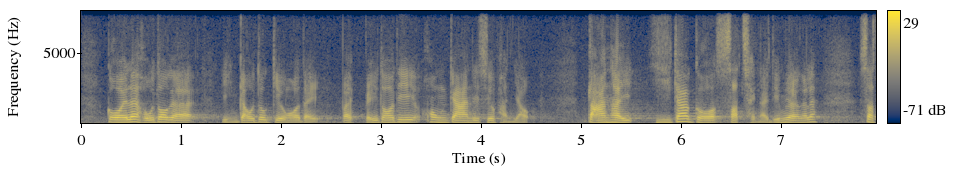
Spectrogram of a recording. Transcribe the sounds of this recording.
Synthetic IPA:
kɔː˧jlɛː˥ɦo˨˥wt̪ɔː˥kɛː˧jiː˨˩nkɐ˧wt̪o˥wkiː˧wŋɔː˨˧t̪e˨jpɐ˥˨˩pe˨˥jt̪ɔː˥t̪iː˥hʊ˥ŋkaː˥nt̪iː˥siː˨˥wpʰɐ˨˩ŋjɐ̰˨˧w | t̪aː˨nɦɐ˨jjiː˨˩kaː˥kɔː˧sɐ˨t̚t͡ʃʰɪ˨˩ŋhɐ˨jt̪iː˨˥mjœː˨˧˥ŋɡɛ˧lɛ˥sɐ˨t̚

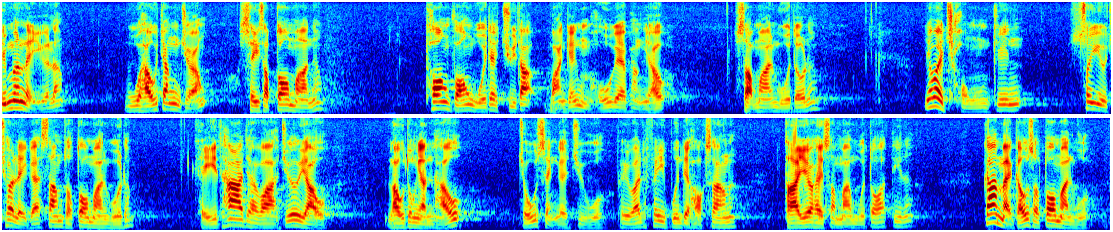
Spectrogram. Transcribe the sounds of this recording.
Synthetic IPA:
t̪i˨˥mjœː˨˥ŋle˨˩jkɛ˧laː˥ | wuː˨˩ɦɐ˨˥wt͡sɐ˥ŋt͡ʃœ̰ː˨˥ŋse˧jsɐ˨p̚t̪ɔː˥maː˨nːɐː˥ | t̪ʰɔː˥ŋfɔː˨˥ŋwuː˨t̪ɛː˥t͡ʃyː˨˧t̪ɐ˥k̚waː˨˩nkɪ˨˥ŋm̩˨˩ho˨˥wkɛː˧pʰɐ˨˩ŋjɐ̰˨˧w | sɐ˨p̚maː˨˧nwuː˨˩t̪o˧wlɛː˥ | jɐ˥nwɐ˨jt͡sʰʊ˨˩ŋkiː˧n | sɵ˥ɥji˧wt͡ʃʰɵ˥t̚le˨˩jkɛ˧saː˥msɐ˨p̚t̪ɔː˥maː˨nwuː˨˩laː˥ | kʰe˨˩jt̪ʰaː˥t͡sɐ˨hwaː˨˩t͡ʃyː˨˥ji˧wjɐ˨˩w | lɐ˨˩wt̪ʊ˨ŋjɐ˨˩nhɐ˨˥w | t͡so˨˥wsɪ˨˩ŋkɛː˧t͡ʃyː˨wuː˨˩pʰe˨˧jɥy˨˩waː˨˧t̪fe˥jpuː˨˥nt̪e˨˩hɔː˨k̚saː˥ŋlaː˥ | t̪aː˨jːœː˧˨khɐ˨jsɐ˨p̚maː˨nwuː˨t̪ɔː˥jɐ˥t̪iː˥laː˥ | kaː˥maː˨˩jkɐ˨˥ws̬ɐ˨p̚t̪ɔː˥maː˨nwuː˨

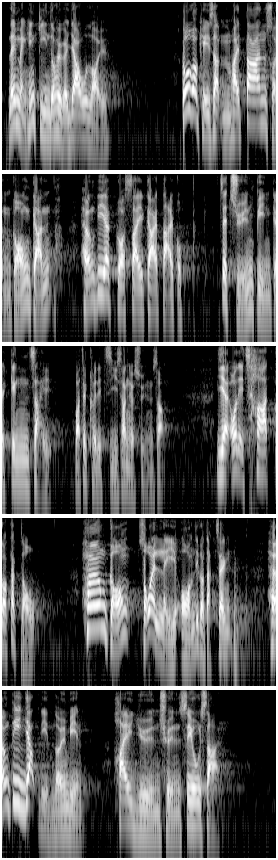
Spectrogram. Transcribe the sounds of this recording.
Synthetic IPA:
ne˨˧jmɪ˨˩ŋhiː˨˥nkiː˧nt̪o˧˥whʰkɛ˧jɐ˥wlɵ̰˨ɥ | kɔː˨˥kɔː˧kʰe˨˩js̬ɐ˨t̚m̩˨˩ɦɐ˨jt̪aː˥nsɵ˨˩nkɔː˨˥ŋkɐ˨˥n | hœː˨˥ŋt̪iː˥jɐ˥t̚kɔː˧sɐ˧jkaː˧jt̪a̰ː˨jkɔː˧k̚ | t͡sɛː˥˩t͡ʃyː˨˥npiː˧nkɛː˧kɪ˥ŋt͡sɐ̰˧j | waː˨t͡sɛː˨˥kʰɵ˨˧ɾe˨˩jt͡siː˨˩sɐ˥nkɛ̰ː˧sy̰ː˨˥nsɐ̰˨t̚ | jiː˨˩hɐ˨˩jʔɔː˨˧ɾe˨jt͡sʰaː˧t̚kɔː˧k̚t̪ɐ˥k̚t̪o̰˨˧˥w | hœː˥ŋkɔː˨˥ŋsɔː˨˥wɐ˨jle˨˩jʔɔː˨nliː˥kɔ˧t̪ɐ˨k̚t͡sɪ˥ŋ | hœː˨˥ŋt̪iː˥jɐ˥t̚liː˨˩nlɵ˨˧ɥmiː˨n | hɐ˨jjyː˨˩nt͡ʃʰyː˨˩nsiː˥wsa̰ː˨˩n

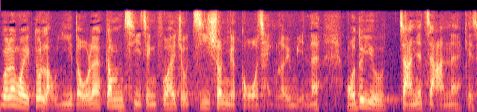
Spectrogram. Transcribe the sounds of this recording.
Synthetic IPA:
kɔː˧lɛː˥ŋɔ˨˧jɪ˨k̚t̪o˥wlɐ̰˨˩wjiː˧t̪o˧wlɛː˥kɐ˥mt͡sʰiː˧t͡sɪ˧ŋfu˨˥hɐ˨˥jt͡so˨˩wt͡siː˥sɵ˥nkɛː˧kwɔː˧t͡sʰɪ̰˨˩ŋlɵ̰˨˧ɥmḭː˨˩nlɛː˥ | ŋɔː˨˧t̪̬o˥wjiː˧wt͡saː˧njɐ˥t̚t͡sa̰ː˧nlɛː˥kʰe˨˩jsɐ˨

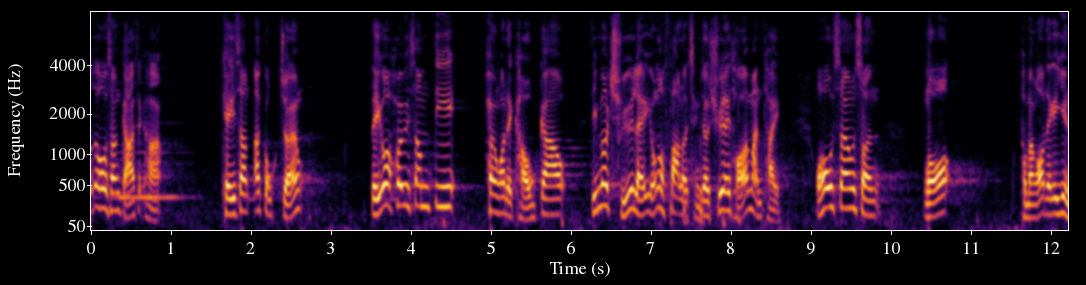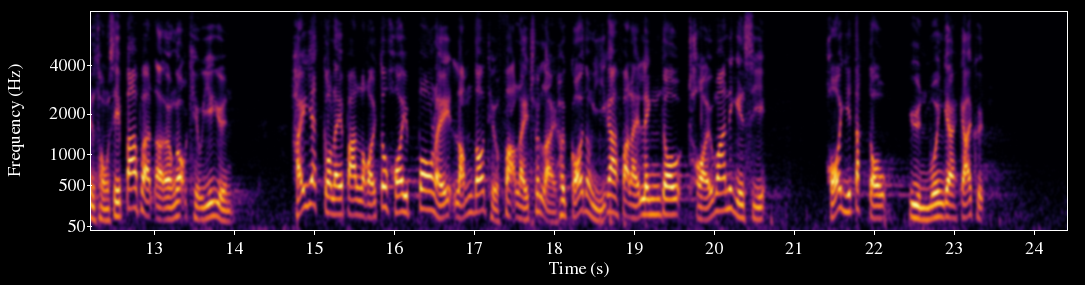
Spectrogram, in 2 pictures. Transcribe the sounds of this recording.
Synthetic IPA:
ŋɔː˨˧t̪o˥who˨˥wsœː˨˥ŋkaː˨˥sɪ˥k̚ha̰ː˨˧ | kʰe˨˩jsɐ˨t̚aː˧kʊ˨k̚t͡ʃœː˨˥ŋ | le˨˩kɔː˥hɵ˥ɥsɐ˥mt̪iː˥ | hœː˧ŋɔː˨˧ɾe˨˩jkʰɐ˨˩wkaː˧wt̪iː˨˥mjœː˨˥ŋt͡ʃʰyː˨˥le˨˧jʊ˨˧ŋjɐ˥kːɔ˧faː˧t̚lɵ˨t̚t͡sʰɪ˨˩ŋt͡sɔ˨˧wt͡ʃʰyː˨˧le˨˧jt̪ʰɔ˨˩waː˥mɐ˨nt̪ʰɐ˨˩j | ŋɔː˨˧ho˨˥wsœː˥ŋsɵ˧n | ŋɔː˨˧ | t̪ʰo˨ŋmaː˨˩ŋɔː˨˧e˨jkɛ˧jiː˨˧jy˨˩t̪ʰʊ˨˩ŋsiː˨˩paː˥wpʰaː˧˩t̚ʔœː˨˩ŋːɔː˧kʰiː˨˩wjiː˨˧jyː˨˩n | hɐ˨˥jːɐ˥t̚kɔː˧lɐ˨˧jpaː˧jlɔː˨jt̪o˥whɔː˨˥jiː˧pɔː˥ŋle˨˧jlɐ̰˨˥mt̪ɔː˨˥t̪ʰiː˨˩wfa̰ː˧t̚lɐ˨˧jt͡ʃʰt̚lɐ̰˨˩jhɵ˧ɥkɔː˨˥jt̪ʊ˨ŋjiː˨˩kaː˥kfaː˧t̚lɐ˨jlɪ˨ŋt̪o˧wt̪ʰɔː˨˩jwaː˥niː˥kiː˨˩nsiː˨ | hɔː˨˥jiː˧t̪ɐ˥k̚t̪o˧wjyː˨˩nmuː˨˧nkɛː˧kaː˨˥jkʰyː˨t̚

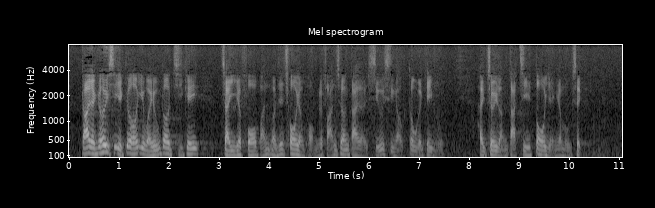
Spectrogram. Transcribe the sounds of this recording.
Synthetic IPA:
kaː˧jɐ˨˩p̚kɛː˧hɵ˥ɥsiː˨˥jɪ˨k̚t̪o˥whɔː˨˥jiː˧wɐ˨jho˨˥wt̪ɔː˥t͡siː˨ke˥j | t͡sɐ˧jkɛ˧fɔː˧pɐ˨˥nwaː˨t̚t͡sɛː˨˥t͡ʃʰɔː˥jɐ˨w̚hɔ̰ː˨˩ŋkɛː˧fa̰ː˨˥nsœː˥ŋt̪aː˧jlɐ˨˩jsiː˨˥wsiː˨˧ŋɐ̰˨˩wt̪o˥wkɛː˧ke˥jwṵː˨˩j | hɐ˨jt͡ʃɵ˧ɥlɐ˨˩ŋt̪aː˨t̚t͡siː˧t̪ɔː˥jɛ̰ː˨˩nkɛ˧mo̰˨˩wsɪ˥k̚

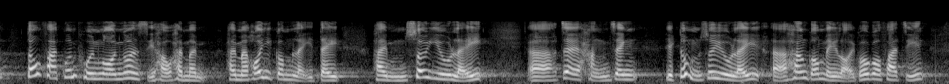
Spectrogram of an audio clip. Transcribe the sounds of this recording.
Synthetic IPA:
t̪ɔː˥ŋfaː˧t̚kuː˥npʰuː˧nŋɔː˧nkɔː˨˥ɐ˨nsiː˨˩ɦɐ˨wɦɐ˨jmɐ˨j | hɐ˨jmɐ˨jɦɔː˨˥jiː˧kɐ˧mle˨˩jt̪e˨j | hɐ˨jm̩˨˩sɵ˥ɥjiː˧wle˨˧j | ʔɛː˧t͡sɛː˥hɐ˨˩ŋt͡sɪ˧ŋjɪ˨k̚t̪o˥wm̩˨˩sɵ˥ɥjiː˧wle˨˧jɛː˨˩ɦœː˥ŋkɔː˨˥ŋme˨jlɔ̰ː˨˩jkɔː˨˥kɔː˧faː˧t̚t͡siː˨˥n

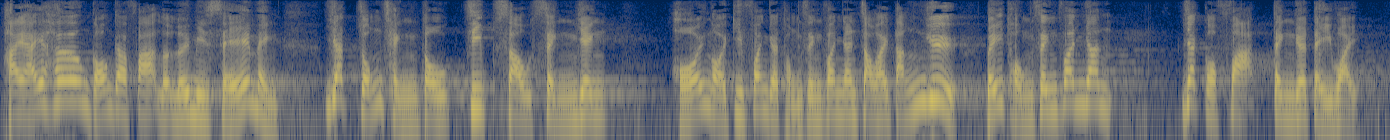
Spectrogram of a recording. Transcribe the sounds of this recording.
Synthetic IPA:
hɐ˨jhɐ˨˥jɦœː˥ŋkɔː˨˥ŋkɛː˧faː˧t̚lɵ˨t̚lɵ˨˧ɥmiː˨nsɛː˨˥mɪ˨˩ŋ | jɐ˥t̚t͡sʊ˨˥ŋt͡sʰɪ˨˩ŋt̪o˨wt͡siː˧p̚sɐ˨wsɪ˨˩ŋjɪ˨˧ŋ | hɔː˨˥jŋɔː˨jkiː˧t̚fɐ˥nkɛː˧t̪ʰʊ˨˩ŋsɪ˧ŋfɐ˥njɐ˥nt͡sɐ˨whɐ˨jt̪ɐ˨˥ŋjyː˥pe˨˥jt̪ʰʊ˨˩ŋsɪ˧ŋfɐ˥njɐ˥n | jɐ˥t̚kɔː˧fa̰ː˧t̚t̪ɪ˨ŋkɛː˧t̪e˨jwɐ˨j

